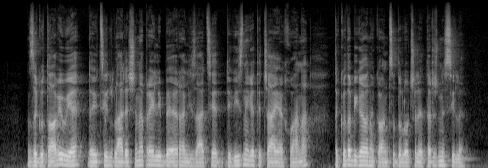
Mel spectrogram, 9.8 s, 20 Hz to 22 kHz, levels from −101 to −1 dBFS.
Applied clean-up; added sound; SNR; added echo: neural mask model DeepFilterNet 3.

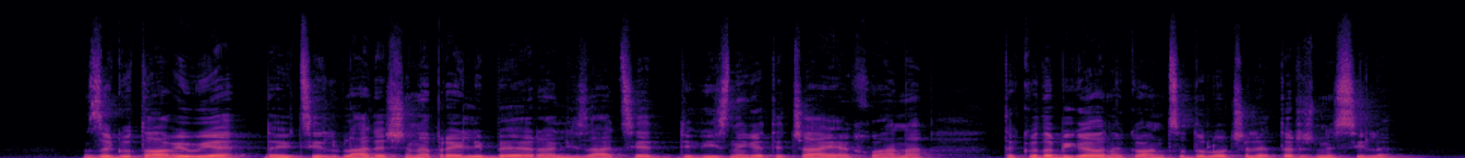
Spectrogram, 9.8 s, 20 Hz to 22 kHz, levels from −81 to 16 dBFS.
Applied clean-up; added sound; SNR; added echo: none; none; none; none.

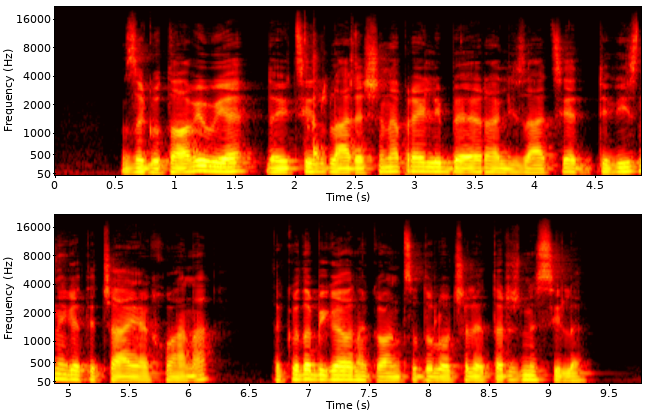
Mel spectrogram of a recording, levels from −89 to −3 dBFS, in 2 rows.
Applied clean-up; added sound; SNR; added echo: neural mask model RNNoise.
